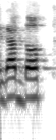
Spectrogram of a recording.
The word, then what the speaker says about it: Gadot: ela é muito engraçado, tem gente que chama ela de Gadot. Eu não sei se pensam isso por conta de alguma coisa francesa e tal, mas é Gadot mesmo, a pronúncia em hebraico.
